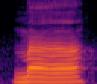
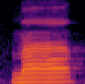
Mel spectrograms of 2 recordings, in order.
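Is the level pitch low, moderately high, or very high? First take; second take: moderately high; moderately high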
